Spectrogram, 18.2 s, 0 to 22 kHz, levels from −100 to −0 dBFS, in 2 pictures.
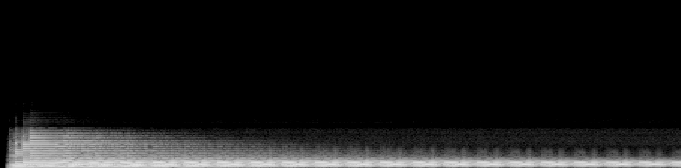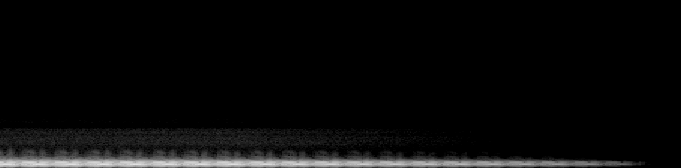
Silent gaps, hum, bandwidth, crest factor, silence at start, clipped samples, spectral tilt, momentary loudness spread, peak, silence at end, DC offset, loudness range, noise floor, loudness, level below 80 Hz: none; none; 5.2 kHz; 18 dB; 0.1 s; under 0.1%; -3.5 dB/octave; 14 LU; 0 dBFS; 2 s; under 0.1%; 14 LU; -67 dBFS; -17 LUFS; -60 dBFS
